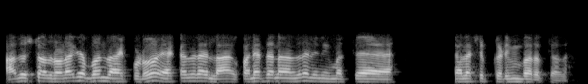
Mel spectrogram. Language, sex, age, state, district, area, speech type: Kannada, male, 45-60, Karnataka, Davanagere, rural, conversation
